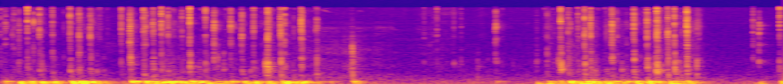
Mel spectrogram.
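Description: Typing on a computer keyboard: a quick run of key clicks for about two and a half seconds, a few scattered clicks, then another short run about four seconds in.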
